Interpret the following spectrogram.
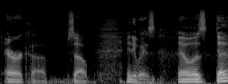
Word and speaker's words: Eureka: on a series called Erica 7 now ER 7 no no Eureka 7 Eureka 7 Erica 7 I don't know they pronounced as Erica so anyways it was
